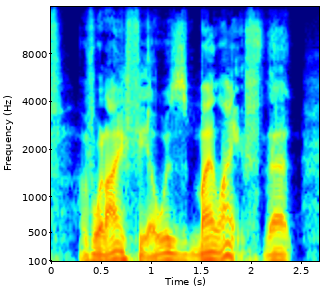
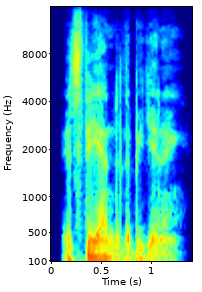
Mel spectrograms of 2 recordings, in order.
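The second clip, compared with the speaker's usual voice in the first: lower, softer, menacing wrestler growl; scary Jake the Snake voice; 8 semitones lower, 5 dB quieter than usual. Retold or imitated. Podcaster quoting the wrestler's punchline, low scary wrestler voice. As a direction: drop low and quiet like a wrestler's threat. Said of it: "scary Jake the Snake voice".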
